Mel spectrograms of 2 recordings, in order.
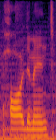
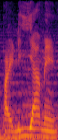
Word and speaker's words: parliament: Villa é e a parliament par lament. Você quer falar parliament?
